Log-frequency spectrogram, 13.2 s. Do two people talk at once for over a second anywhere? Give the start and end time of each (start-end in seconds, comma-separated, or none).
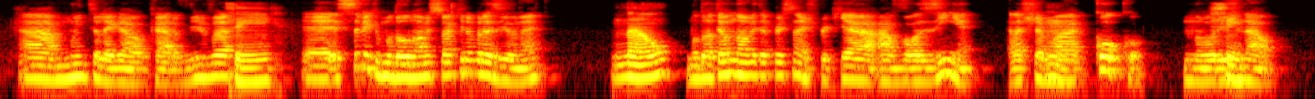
none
